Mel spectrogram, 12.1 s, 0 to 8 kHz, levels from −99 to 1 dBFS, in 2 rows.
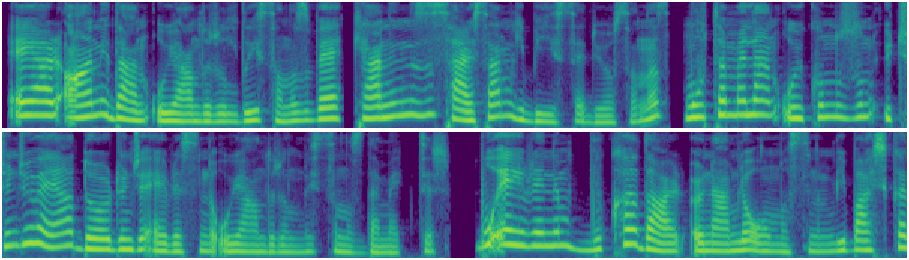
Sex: female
